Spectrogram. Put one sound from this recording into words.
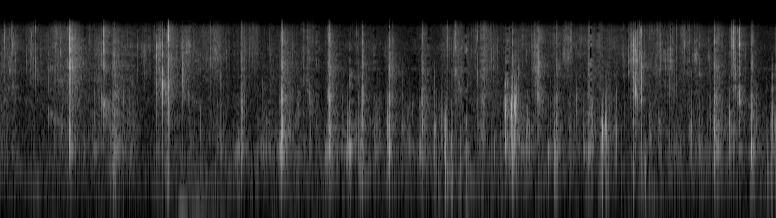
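A woman bites and chews soft creamy cake with wet, smacking sounds close to a microphone.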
